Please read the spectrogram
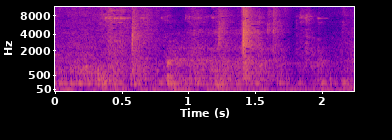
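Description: Faint sounds from a pet animal, with a sharp click about one and a half seconds in.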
